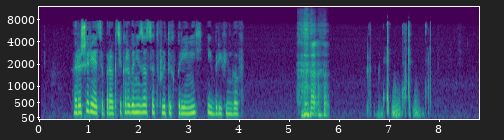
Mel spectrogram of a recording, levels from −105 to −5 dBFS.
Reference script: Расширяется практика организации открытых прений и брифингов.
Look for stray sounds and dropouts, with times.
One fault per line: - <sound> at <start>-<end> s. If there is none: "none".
- laugh at 5.1-5.8 s
- throat clearing at 6.5-7.8 s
